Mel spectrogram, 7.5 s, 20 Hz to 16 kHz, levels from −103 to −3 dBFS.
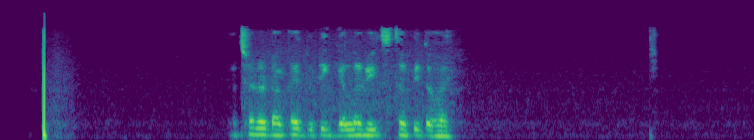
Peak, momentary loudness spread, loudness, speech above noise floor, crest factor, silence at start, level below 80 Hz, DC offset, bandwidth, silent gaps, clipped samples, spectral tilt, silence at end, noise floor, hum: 0 dBFS; 6 LU; -27 LUFS; 62 dB; 30 dB; 0.45 s; -58 dBFS; under 0.1%; 8 kHz; none; under 0.1%; -5.5 dB/octave; 3.05 s; -89 dBFS; none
